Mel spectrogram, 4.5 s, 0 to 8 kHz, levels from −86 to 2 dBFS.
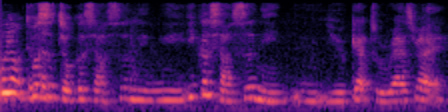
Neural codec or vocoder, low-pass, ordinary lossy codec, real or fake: none; 7.2 kHz; none; real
